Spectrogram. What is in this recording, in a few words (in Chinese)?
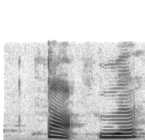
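"da4yue1", Mandarin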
